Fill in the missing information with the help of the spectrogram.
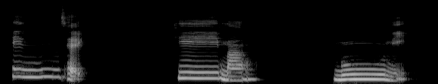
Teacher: when 의 is combined with another consonant, not 이응, is usually pronounced as 이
